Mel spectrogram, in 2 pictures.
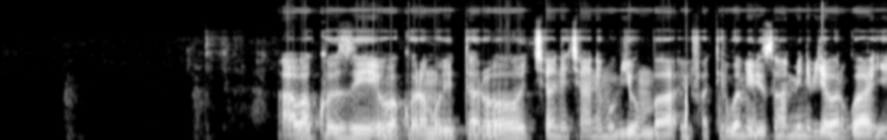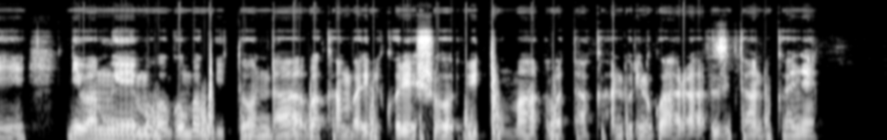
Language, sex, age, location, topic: Kinyarwanda, male, 25-35, Nyagatare, health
